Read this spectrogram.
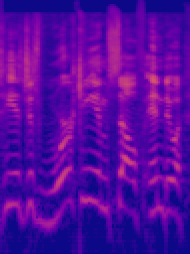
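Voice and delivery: ordinary talk

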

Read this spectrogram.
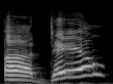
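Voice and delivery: high, drawn-out mama call; Southern mama calling her child. Acted. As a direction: call the name out slowly, rising high. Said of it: "like you're her mama calling her".

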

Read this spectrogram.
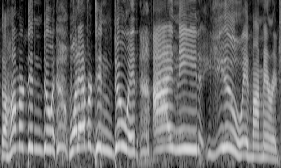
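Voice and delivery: high, drawn-out, impassioned sermon cry; full-force preaching. Real, not acted. Preacher voicing people crying to God, full-force preaching. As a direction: build a driving list into long, high pleas.

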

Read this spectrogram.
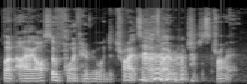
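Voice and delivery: fast, laughing urge to try it. Real, not acted. Urging everyone to try meditation, laughing. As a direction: laugh through the plea.

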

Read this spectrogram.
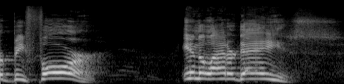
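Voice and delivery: high, driving preacher delivery; energetyczne kazanie. Acted. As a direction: preach it with insistent, emphatic momentum. Preaches at full force.

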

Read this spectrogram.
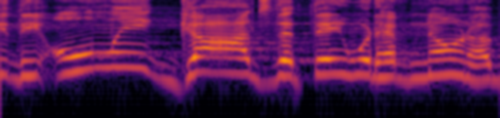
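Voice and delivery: normal talking voice

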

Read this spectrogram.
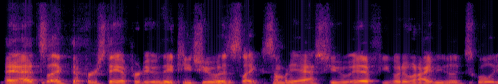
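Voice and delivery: normal talking voice

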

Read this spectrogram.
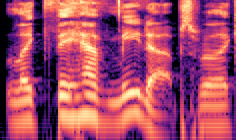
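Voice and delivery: ordinary delivery

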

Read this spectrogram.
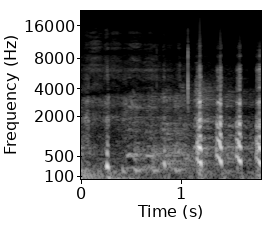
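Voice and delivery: breathless silent laugh; airy laugh. Real, not acted. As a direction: let out an airy wheeze of laughter. Laughs at own story.

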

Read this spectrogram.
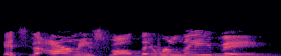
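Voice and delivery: a hammed-up excuse-maker; whiny excuse. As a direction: pass the blame like a sulky child. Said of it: "The blame game".

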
